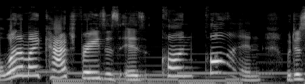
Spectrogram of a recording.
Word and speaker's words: kon: Con. I say con. And sometimes I'm a little bit lazy when I say con and I pronounce it a more American way and say cone.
